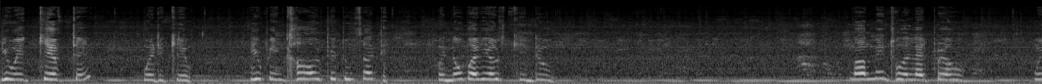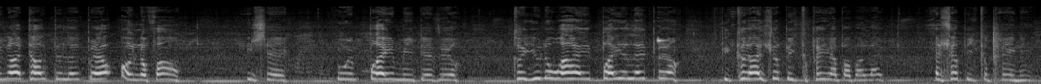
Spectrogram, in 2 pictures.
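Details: Adult speaker; dysarthria (cerebral palsy).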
